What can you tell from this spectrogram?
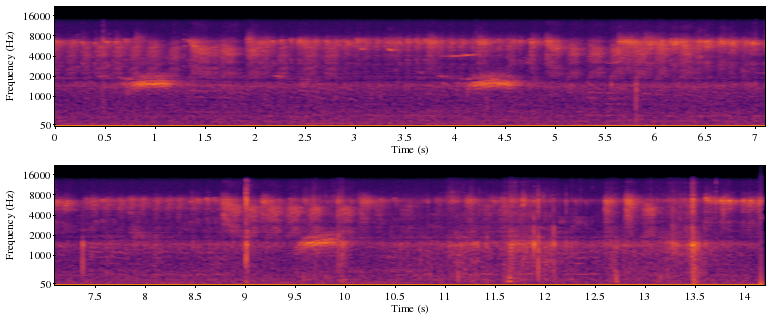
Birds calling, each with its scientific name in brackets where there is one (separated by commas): Omao (Myadestes obscurus), Red-billed Leiothrix (Leiothrix lutea)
